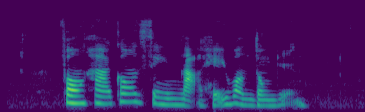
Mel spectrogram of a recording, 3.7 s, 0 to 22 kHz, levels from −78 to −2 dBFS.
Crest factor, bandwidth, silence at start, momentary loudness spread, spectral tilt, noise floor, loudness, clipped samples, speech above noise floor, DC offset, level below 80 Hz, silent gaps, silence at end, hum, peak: 22 dB; 12.5 kHz; 0.65 s; 15 LU; -5 dB/octave; -64 dBFS; -29 LUFS; under 0.1%; 36 dB; under 0.1%; -86 dBFS; none; 0.6 s; none; -8 dBFS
